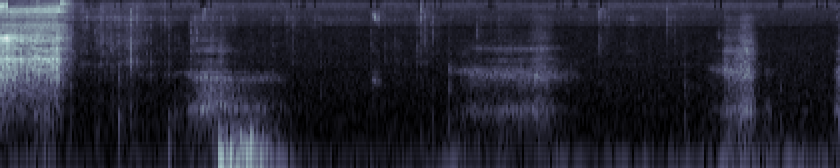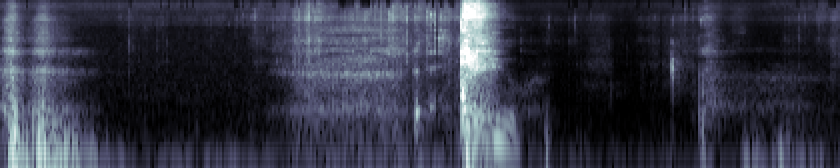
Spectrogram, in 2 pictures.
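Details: Sneezing during a lingering cold, nose irritated: two or three sharp sneezes, each with a quick breath in before the burst, separated by quiet stretches.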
